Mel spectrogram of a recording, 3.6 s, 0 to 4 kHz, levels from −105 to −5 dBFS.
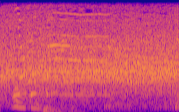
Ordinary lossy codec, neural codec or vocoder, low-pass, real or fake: AAC, 24 kbps; none; 3.6 kHz; real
